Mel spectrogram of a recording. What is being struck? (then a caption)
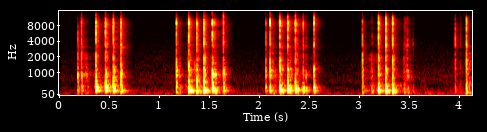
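Plastic sheet with raised studs. Long nails tap quickly across a gray plastic sheet with raised pyramid studs, making crisp, bright clicking. The taps come in short rapid clusters, separated by brief pauses, with a quiet low hum underneath.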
